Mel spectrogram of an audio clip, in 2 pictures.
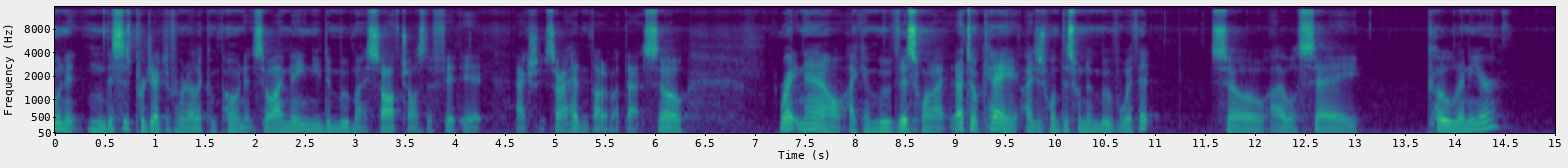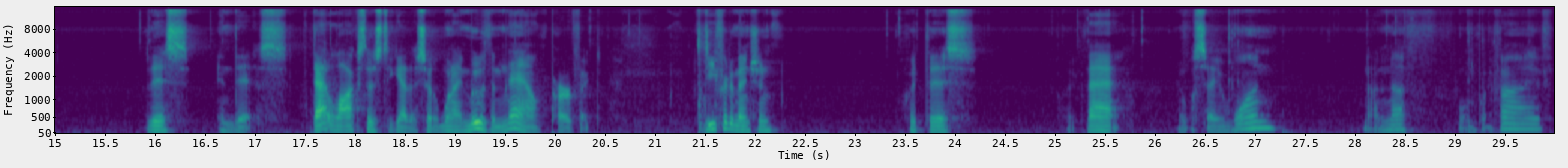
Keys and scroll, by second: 17.1 Escape, 21.3 d, 26.1 Return, 29.0 Delete, 29.2 Return.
